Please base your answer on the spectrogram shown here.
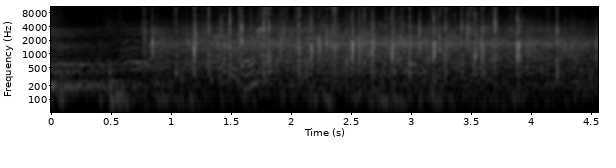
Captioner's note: audience applauds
